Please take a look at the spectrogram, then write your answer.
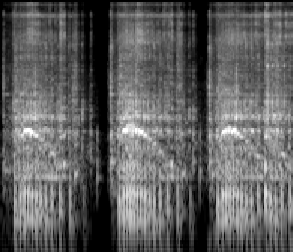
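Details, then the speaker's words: Hard starting on a JCB two-stroke generator unused for a couple of years, with the throttle worked manually: three pull-cord cranks about a second apart, each a brief churning rasp that dies away without catching. "don't sound like it's really wanting to try does it"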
